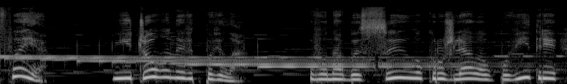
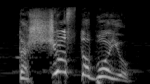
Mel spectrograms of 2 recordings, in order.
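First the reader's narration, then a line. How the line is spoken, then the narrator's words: Frightened shout. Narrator (Ukrainian): закричав Пітер уже перелякано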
